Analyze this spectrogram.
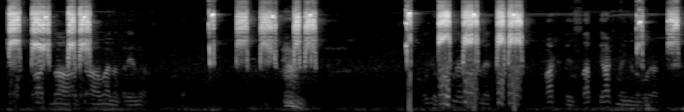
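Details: Sindhi black francolin repeating its harsh, scratchy call in three or four clipped phrases of buzzy bursts, with low human speech murmuring between the phrases.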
